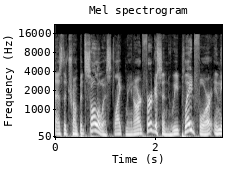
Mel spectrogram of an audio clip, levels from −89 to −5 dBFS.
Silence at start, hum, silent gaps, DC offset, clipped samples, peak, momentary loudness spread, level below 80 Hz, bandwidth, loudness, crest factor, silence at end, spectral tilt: 0 s; none; none; under 0.1%; under 0.1%; -2 dBFS; 4 LU; -30 dBFS; 16 kHz; -14 LUFS; 12 dB; 0 s; -5.5 dB/octave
